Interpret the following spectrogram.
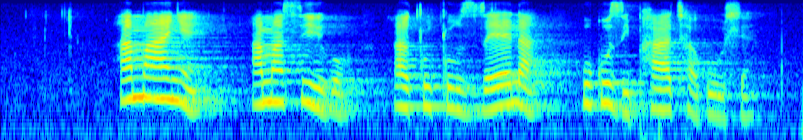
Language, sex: South Ndebele, female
